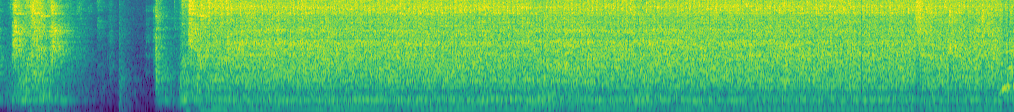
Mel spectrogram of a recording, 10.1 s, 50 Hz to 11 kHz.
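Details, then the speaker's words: 1985 Yamaha three-wheeler barn find, sat about seven years with kerosene in the tank, engine unseized and new carburetor fitted: cranks, catches, runs with an uneven hunting beat around four a second; owner reports idling issues with the carburetor. "having some idling or something some issues with like my carburetor"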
